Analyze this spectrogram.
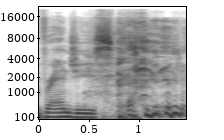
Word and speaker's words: Vranjes: Can you pronounce your last name as it's supposed to be pronounced? Vranjes.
